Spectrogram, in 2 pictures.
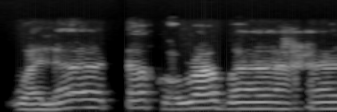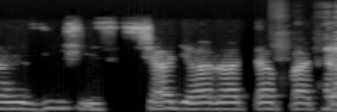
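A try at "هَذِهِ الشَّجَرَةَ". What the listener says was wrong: Hadhihi syajarah tebal roh. Sekali lagi, syajarah tu shin, betul kan shin?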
